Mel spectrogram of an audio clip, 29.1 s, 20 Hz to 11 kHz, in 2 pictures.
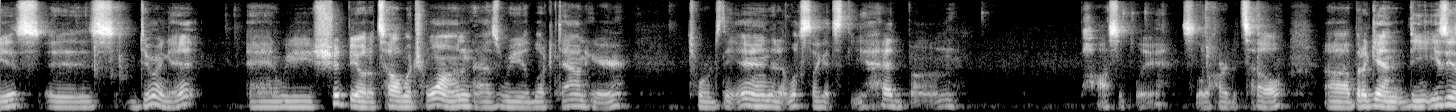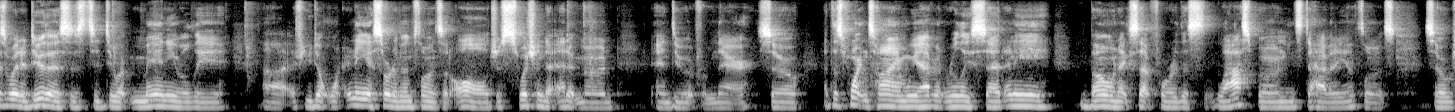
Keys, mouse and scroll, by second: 1.1 ctrl+Tab, 9.9-13.7 drag, 20.4 ctrl+Tab, 23.9 click, 24.4-29.1 right drag.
